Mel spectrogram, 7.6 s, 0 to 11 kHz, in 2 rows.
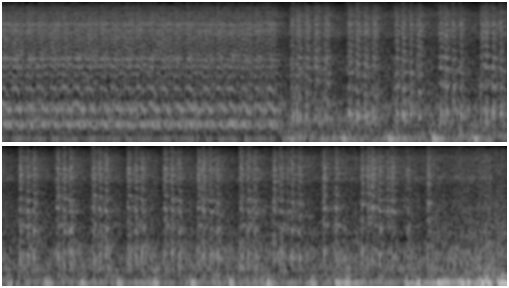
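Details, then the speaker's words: Early 1974 Triumph TR6 running after sitting for years, on fuel of unknown age: engine catches and settles into a rough but steady low beat with oil pressure, then dies; fuel line suspected clogged. "I just wanted to see if it was going to start. She runs. And she has oil pressure, which is good."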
